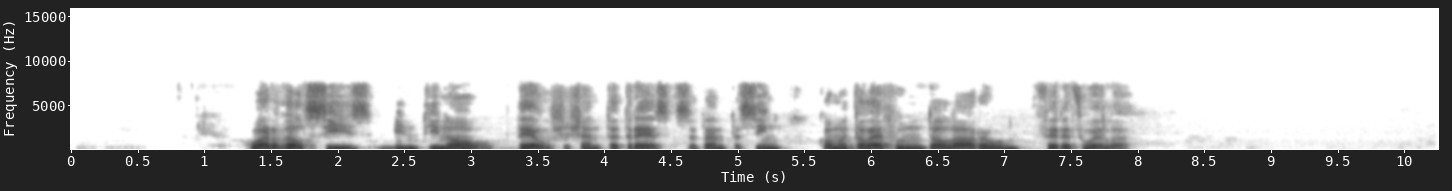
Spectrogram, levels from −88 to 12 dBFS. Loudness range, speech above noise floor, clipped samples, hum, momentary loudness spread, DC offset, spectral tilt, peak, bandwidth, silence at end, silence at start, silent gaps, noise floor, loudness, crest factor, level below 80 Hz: 3 LU; 61 dB; under 0.1%; none; 8 LU; under 0.1%; -5.5 dB/octave; -2 dBFS; 7.8 kHz; 2.35 s; 1.35 s; none; -78 dBFS; -18 LUFS; 18 dB; -60 dBFS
